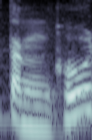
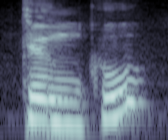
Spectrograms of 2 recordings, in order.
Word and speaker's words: Teungku: sebagainya Itu gelar bangsawan tapi kalau di Aceh Tengku dengan tulisan EU Tengku ah dibacanyaengkuengku itu nama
